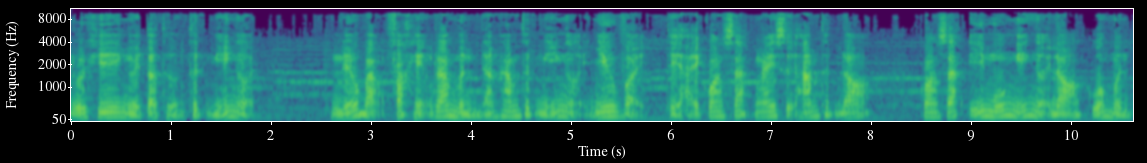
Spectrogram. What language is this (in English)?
Vietnamese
